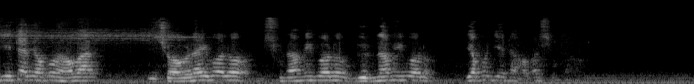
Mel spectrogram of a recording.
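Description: An elderly man speaks slowly and earnestly close to the microphone.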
